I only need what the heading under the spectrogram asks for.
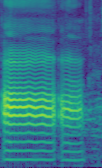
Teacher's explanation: Your lips are not particularly spread, nor are they particularly rounded. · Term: cardinal vowel number 5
